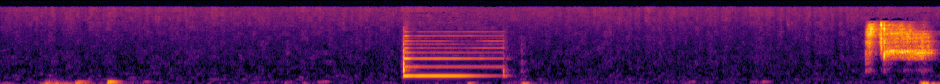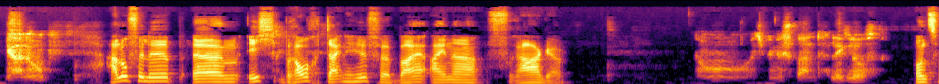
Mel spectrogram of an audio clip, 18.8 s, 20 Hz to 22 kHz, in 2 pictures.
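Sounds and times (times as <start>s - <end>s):
phone ringing tone on speakerphone: 4.0s - 5.1s
speech: 9.8s - 15.1s, 17.1s - 18.7s.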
